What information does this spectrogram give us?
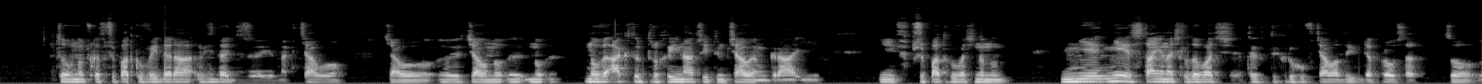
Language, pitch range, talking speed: Polish, 105-130 Hz, 165 wpm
